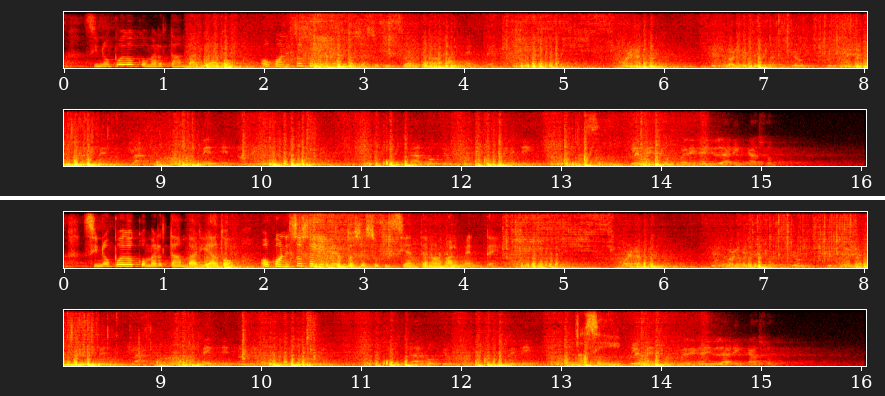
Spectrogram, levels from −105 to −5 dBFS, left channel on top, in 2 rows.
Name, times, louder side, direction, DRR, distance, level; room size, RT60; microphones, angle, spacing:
voice 1, 0.0-4.4 13.2-13.6, right 4 dB, 85° right, 12 dB, 0.4 m, -33 dB
sound 1, 1.2-14.5, left 1 dB, 45° left, 1.3 m, -33 dB
sound 2, 2.2-3.4 4.3-5.5 6.7-9.4 9.8-10.0 10.5-10.6, right 4 dB, 15° right, 0.5 m, -43 dB
voice 2, 5.5-6.1 6.5-10.8 11.5-12.7 13.6-15.2, equal, 15° left, 0 dB, 1.1 m, -42 dB
26.0 x 9.6 x 4.1 m, 2.5 s
head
